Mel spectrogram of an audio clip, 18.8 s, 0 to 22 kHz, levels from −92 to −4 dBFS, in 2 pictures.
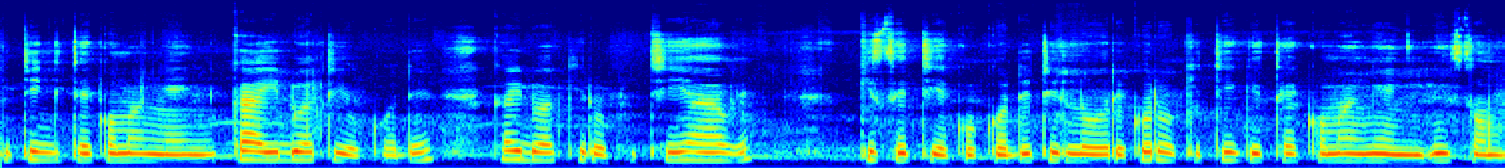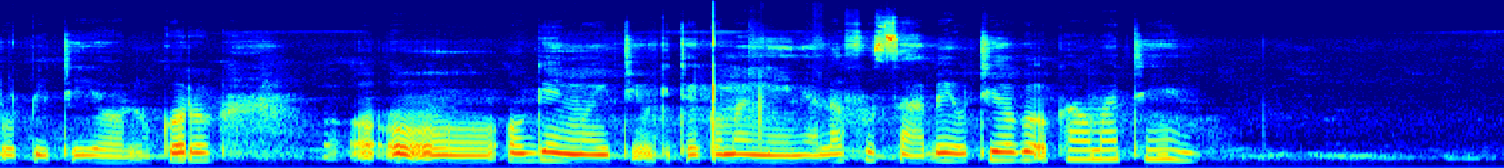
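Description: No technical faults can be heard anywhere in the recording.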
